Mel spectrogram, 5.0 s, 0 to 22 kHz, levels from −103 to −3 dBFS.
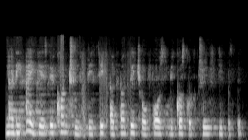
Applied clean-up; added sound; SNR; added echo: neural mask model DeepFilterNet 3.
